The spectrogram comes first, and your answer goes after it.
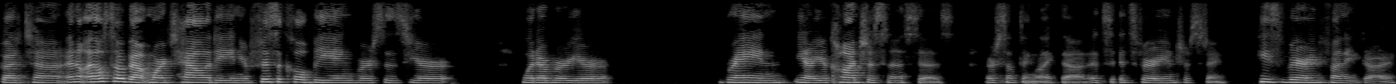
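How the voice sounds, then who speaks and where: Fairly high in pitch, a woman speaks at a moderate pace with fairly even intonation. Her loudness swings widely against a quiet background. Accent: Californian. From Los Angeles (San Fernando Valley). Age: 70s. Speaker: crime writer. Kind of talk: interview conversation.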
